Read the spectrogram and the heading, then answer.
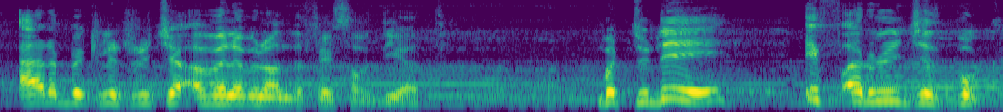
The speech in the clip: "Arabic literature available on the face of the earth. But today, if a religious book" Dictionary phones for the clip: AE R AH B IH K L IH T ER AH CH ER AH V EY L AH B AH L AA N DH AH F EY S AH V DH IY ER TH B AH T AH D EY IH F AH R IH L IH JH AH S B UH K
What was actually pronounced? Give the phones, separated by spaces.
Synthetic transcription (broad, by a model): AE R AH B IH K L IH T ER AH CH ER AH V EY L AH B AH L AA N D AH F EY S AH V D IY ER T B AH T AH D EY IH F AH R IH L IH JH AH S B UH K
